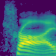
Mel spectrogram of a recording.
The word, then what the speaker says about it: trie: A trie is sort of a fancier tree. And it's short for retrieval, but pronounced trie for weird historical reasons.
